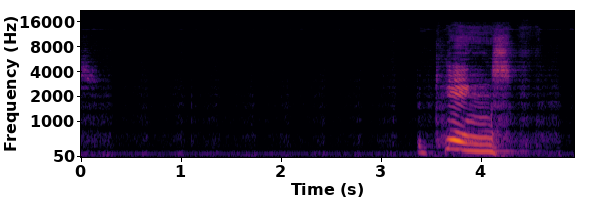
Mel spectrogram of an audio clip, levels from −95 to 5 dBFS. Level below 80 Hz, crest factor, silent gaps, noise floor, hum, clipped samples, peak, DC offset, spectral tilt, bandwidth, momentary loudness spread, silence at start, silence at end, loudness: -82 dBFS; 22 dB; none; -79 dBFS; 60 Hz at -80 dBFS; under 0.1%; -22 dBFS; under 0.1%; -4 dB/octave; 16.5 kHz; 14 LU; 3.4 s; 0.65 s; -36 LUFS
